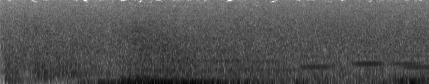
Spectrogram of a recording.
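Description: Steady rain with a low rumble of thunder that swells about a second in, over a few soft held music notes.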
